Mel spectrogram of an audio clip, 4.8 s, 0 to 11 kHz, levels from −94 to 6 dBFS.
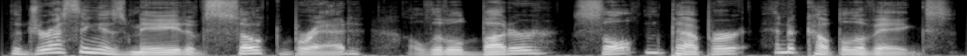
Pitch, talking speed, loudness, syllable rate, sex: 140 Hz, 225 wpm, -17 LUFS, 5.6 syllables/s, male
